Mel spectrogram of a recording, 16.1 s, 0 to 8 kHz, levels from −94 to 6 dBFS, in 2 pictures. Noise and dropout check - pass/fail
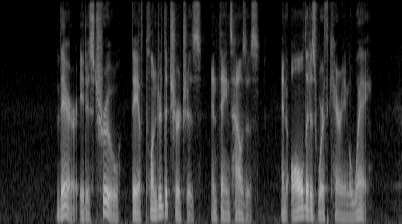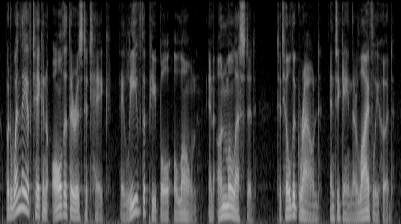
pass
